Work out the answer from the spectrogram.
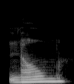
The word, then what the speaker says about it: Gnome: Just like a regular gnome. Yeah, Gnome. with the stupid hats. The G is silent.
